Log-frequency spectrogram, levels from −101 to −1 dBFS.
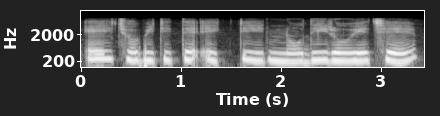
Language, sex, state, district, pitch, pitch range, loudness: Bengali, female, West Bengal, Alipurduar, 215 Hz, 205-220 Hz, -13 LUFS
